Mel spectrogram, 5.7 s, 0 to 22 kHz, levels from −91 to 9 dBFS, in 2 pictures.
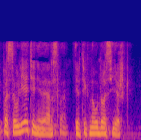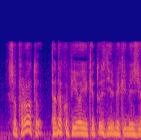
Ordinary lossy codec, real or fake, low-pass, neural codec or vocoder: AAC, 32 kbps; real; 7.2 kHz; none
